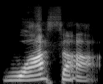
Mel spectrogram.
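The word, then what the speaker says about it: Wausau: I first saw it, I pronounced it Wasa. And the guy that I knew that lived there, he was like, "It's Wasa." And I was like, "Okay." He's like, "Does it even look like Wasau?"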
